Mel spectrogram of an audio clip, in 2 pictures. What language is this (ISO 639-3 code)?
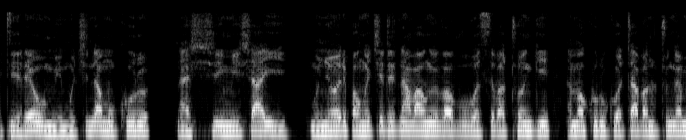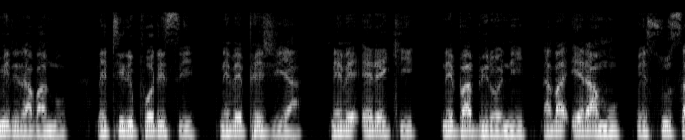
sna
